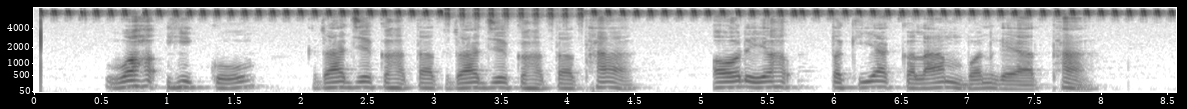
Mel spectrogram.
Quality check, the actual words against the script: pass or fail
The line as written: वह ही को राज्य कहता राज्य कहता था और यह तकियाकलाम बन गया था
pass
